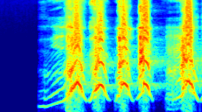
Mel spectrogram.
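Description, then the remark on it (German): A person imitates a dog barking as part of an animal-guessing game: a rising whine slides into a quick run of about five loud, voiced woofs, with no other sounds around. “Ja gut, das ist ein Hund.”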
